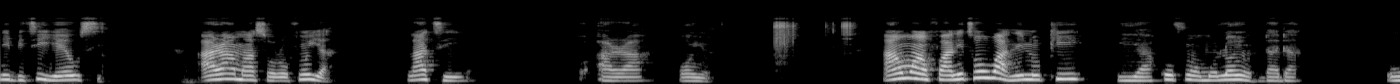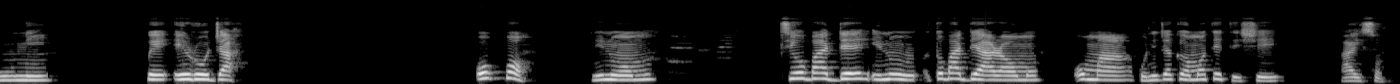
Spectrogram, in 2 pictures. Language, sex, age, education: Yoruba, female, 30-45, tertiary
